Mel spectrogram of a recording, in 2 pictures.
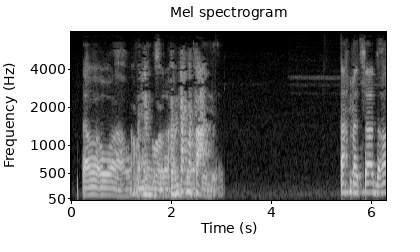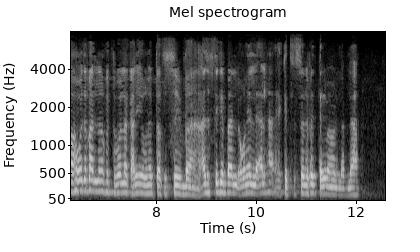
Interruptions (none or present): present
